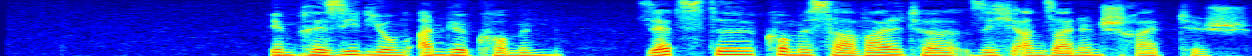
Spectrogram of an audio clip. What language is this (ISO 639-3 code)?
deu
